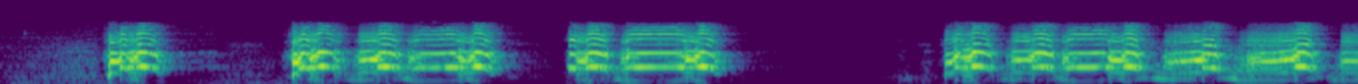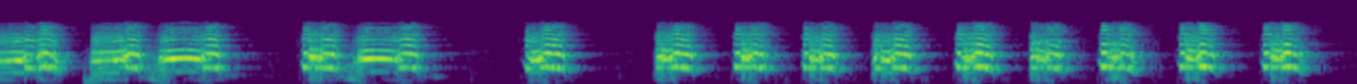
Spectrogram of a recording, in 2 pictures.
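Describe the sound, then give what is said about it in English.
A goose call used to attract flocks of geese flying high produces a series of sharp, high-pitched honks with a raspy, cracking edge, coming in quick bursts and then a steady run of evenly spaced calls, loud with no talking. “So that high pitch and the aggressiveness, when I'm seeing those birds with that high pitch with that raspy crack, is a great attention getter.”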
